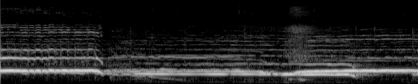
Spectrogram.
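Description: Conch shells (shankha) blown in long, steady notes, two at slightly different pitches overlapping. The loudest note breaks off about a second in and a fresh one starts near the three-second mark.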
